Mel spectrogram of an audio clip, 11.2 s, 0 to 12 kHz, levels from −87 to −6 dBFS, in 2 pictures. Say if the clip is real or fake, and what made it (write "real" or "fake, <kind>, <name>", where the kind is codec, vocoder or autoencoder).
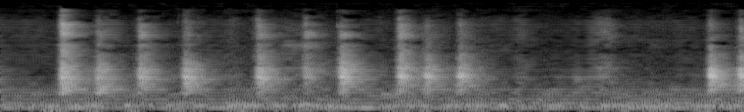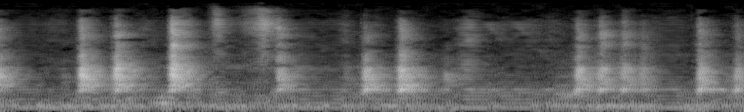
fake, vocoder, Vocos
